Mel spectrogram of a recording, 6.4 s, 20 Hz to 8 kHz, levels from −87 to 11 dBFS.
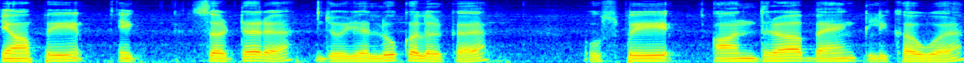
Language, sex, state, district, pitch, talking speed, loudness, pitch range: Hindi, male, Chhattisgarh, Bastar, 125 Hz, 150 wpm, -19 LUFS, 120-130 Hz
